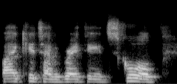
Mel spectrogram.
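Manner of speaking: plain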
